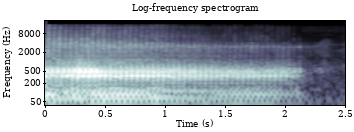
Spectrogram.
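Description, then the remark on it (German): A person blows air through loosely flapping lips in a horse-like snort, exhaling after breathing in through the nose during a guided breathing exercise. The rapid fluttering buzz lasts about two seconds, loud and steady before trailing off abruptly. No talking. “Und wenn du Lust hast, kannst du auch noch mal liebevoll durch die Nase ein und so Pferdeschnauben”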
